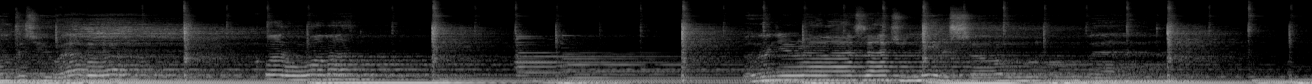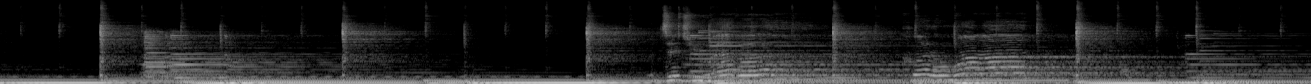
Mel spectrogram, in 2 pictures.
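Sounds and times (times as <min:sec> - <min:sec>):
blues music: 0:00.0 - 0:26.2.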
